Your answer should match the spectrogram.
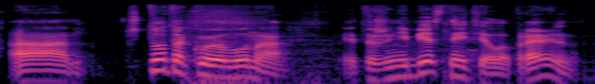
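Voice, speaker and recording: A man in his thirties talks in a quick, animated way, his pitch moving a lot. He keeps stumbling into fillers while playing the gallant suitor. He sits at a studio mic in a dim room lit in purple. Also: slight background noise. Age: 30s. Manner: hesitant, full of fillers, mock-gallant. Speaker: show contestant flirting with a guest. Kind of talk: playful mock-romantic chat on a stream. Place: streaming room with purple lights. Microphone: studio mic on arm, headphones.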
